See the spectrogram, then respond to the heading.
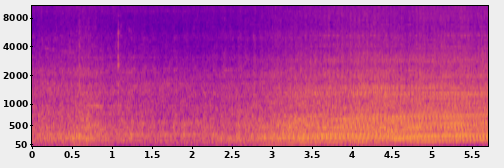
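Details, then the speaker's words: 1993 Mercedes S600 W140 V12: it idles on its own with a steady beat, but the revs climb slowly and lazily. It won't accelerate as it should; the owner suspects the air-fuel mixture. "Runs on its own accord though. Just doesn't want to accelerate the way it should."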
